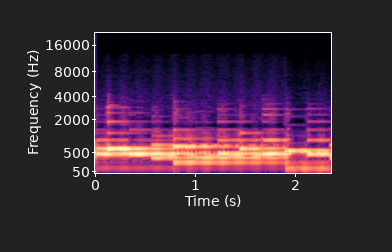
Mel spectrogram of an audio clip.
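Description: Piano playing an arpeggiated chord pattern: a run of single upper notes, about four a second, over a held bass note that moves to a new note near the end.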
